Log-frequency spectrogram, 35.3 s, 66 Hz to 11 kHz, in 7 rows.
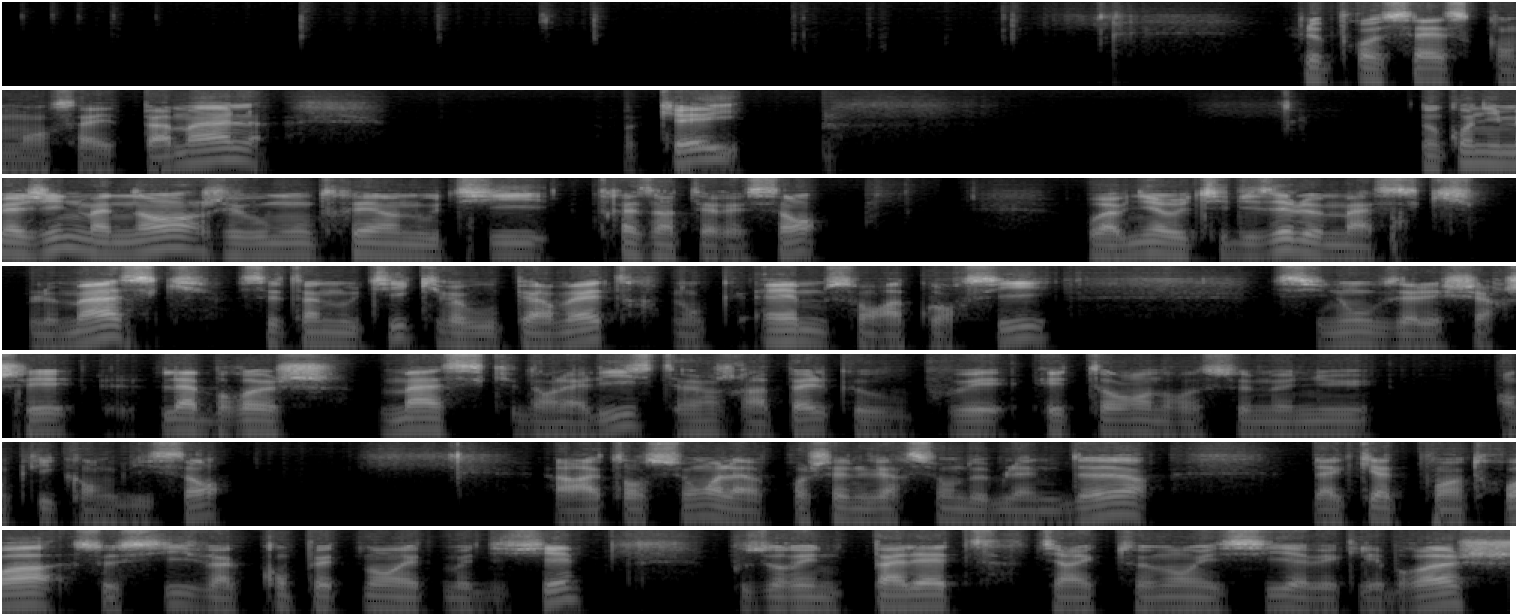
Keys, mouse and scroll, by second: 1.0 middle click, 1.6-2.0 scroll down 4, 2.0 middle click, 3.0-3.4 scroll down 1, 3.4 shift+middle click, 4.0-4.4 scroll up 4, 4.4-7.4 middle drag, 15.6 scroll down 3, 17.4-18.6 scroll down 6, 20.5-23.6 drag, 24.4-27.5 drag.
